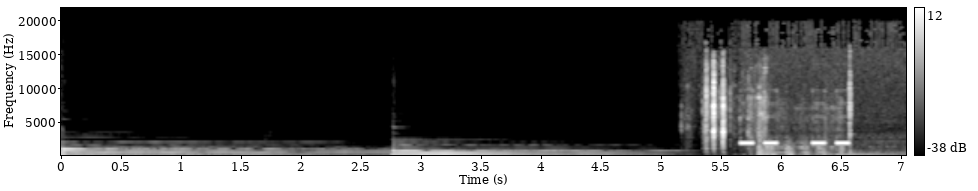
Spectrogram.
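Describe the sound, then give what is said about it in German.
A car drives with a steady, humming engine drone that shifts tone once partway through, then gives way to a few clicks and short, repeated high electronic beeps near the end. “Ich fahre jetzt wieder nach Hause”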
